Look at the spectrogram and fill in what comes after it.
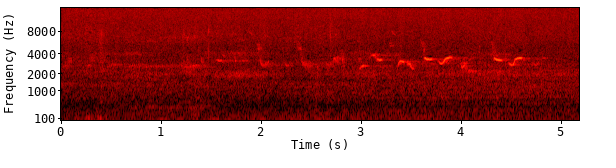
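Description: A small songbird chirping: a quick run of short notes that slide up and down, starting about a second and a half in and stopping near the end, over a steady low outdoor rumble.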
